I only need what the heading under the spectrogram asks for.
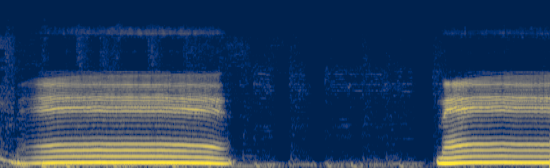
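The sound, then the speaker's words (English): A person imitates water buffalo calls: two long, loud, low bellowing moos with rich harmonics, the first lasting about two seconds, a quiet pause, then a second call begins. “Water buffaloes are coming from all over the land.”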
